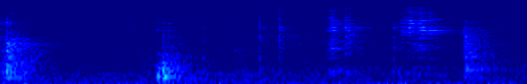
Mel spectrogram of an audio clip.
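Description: Metal cookware clinks and clatters on a kitchen stove while Telugu gongura chutney is being prepared, a few faint, scattered knocks and taps with no talking.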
